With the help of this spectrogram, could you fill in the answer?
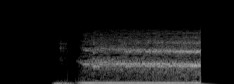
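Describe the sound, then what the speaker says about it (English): Tires skid on a car in a PS4 driving video game, a loud, sustained screech lasting over a second after a short rough onset, ending abruptly, with no crash impact evident. "You guys in the car crash, don't do that in the middle of the line."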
